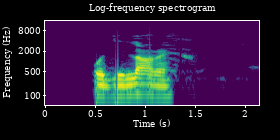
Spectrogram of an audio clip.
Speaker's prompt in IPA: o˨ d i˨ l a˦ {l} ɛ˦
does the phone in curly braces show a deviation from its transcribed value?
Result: yes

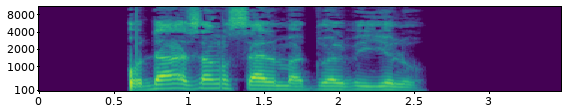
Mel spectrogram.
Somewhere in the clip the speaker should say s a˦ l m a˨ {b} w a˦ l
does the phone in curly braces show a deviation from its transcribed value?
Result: yes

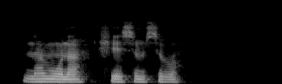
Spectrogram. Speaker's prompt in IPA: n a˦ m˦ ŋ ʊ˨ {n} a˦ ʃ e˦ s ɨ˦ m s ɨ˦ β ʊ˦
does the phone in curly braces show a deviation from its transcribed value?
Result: no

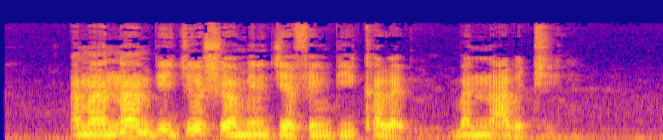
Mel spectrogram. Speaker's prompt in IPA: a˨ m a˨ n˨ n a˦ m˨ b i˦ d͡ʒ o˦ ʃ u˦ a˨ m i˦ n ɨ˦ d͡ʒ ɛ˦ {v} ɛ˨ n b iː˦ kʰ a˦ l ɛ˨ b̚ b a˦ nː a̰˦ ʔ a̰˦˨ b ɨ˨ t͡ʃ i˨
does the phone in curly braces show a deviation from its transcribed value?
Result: yes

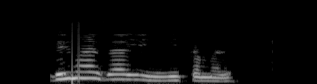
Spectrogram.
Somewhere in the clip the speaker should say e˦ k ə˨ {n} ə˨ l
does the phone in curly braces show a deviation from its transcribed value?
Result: yes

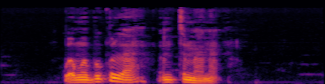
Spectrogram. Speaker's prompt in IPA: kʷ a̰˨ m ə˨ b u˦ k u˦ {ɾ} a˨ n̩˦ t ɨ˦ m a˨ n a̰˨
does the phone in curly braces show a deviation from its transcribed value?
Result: yes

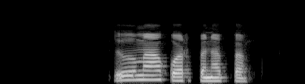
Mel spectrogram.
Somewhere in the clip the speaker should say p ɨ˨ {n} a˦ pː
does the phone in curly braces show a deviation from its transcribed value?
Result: no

